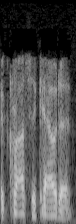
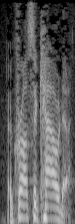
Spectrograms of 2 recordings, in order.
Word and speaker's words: Acrassicauda: say the name of the band right it's pronounced across the cow - across the cow - exactly all right and that's the the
